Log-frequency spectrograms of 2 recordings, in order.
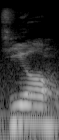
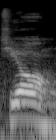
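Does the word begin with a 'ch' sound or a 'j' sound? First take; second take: j; ch. First: The word begins with a voiced 'j' sound. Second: The word begins with a voiceless 'ch' sound. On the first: This is the Surabaya and Central Java way of saying it. "Medok ya bahasanya jiong" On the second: This is the Jakarta way of saying it. "Kalau di Jakarta dan bahasa-bahasa lainnya ciong"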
